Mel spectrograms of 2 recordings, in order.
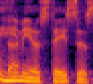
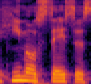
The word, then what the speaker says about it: hemostasis: you say it well because like the british say hemio like they say he like we say hemostasis and the british say hemio because they have h-e-m-e-o hemostasis there you go so hemostasis it's really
